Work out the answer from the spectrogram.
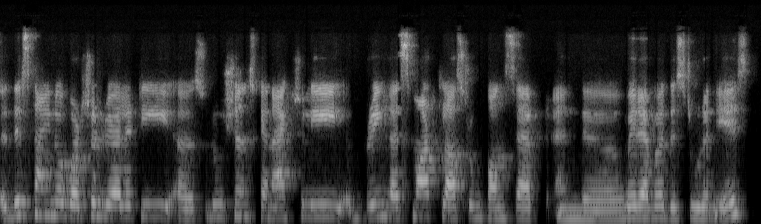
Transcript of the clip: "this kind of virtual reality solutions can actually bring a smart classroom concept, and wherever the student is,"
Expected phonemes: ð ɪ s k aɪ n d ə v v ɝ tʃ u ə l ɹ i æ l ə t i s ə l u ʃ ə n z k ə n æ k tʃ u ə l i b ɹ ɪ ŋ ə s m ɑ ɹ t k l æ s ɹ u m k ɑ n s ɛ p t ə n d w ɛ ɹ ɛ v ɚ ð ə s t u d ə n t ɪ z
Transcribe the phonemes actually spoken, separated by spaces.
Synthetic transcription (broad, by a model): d ɪ s k aɪ n d ə v v ɝ tʃ u ə l ɹ i æ l ə t i s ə l u ʃ ə n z k ə n æ k tʃ u ə l i b ɹ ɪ ŋ ə s m ɑ ɹ t k l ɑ s ɹ u m k ɑ n s ɛ p t ə n d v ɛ ɹ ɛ v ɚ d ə s t u d ə n t ɪ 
